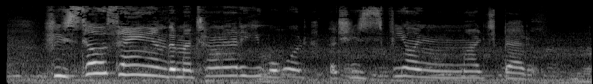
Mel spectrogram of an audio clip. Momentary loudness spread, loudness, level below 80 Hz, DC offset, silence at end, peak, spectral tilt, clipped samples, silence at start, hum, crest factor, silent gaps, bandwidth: 16 LU; -23 LUFS; -44 dBFS; under 0.1%; 0 s; -4 dBFS; -3.5 dB/octave; under 0.1%; 0.05 s; none; 18 dB; none; 16.5 kHz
